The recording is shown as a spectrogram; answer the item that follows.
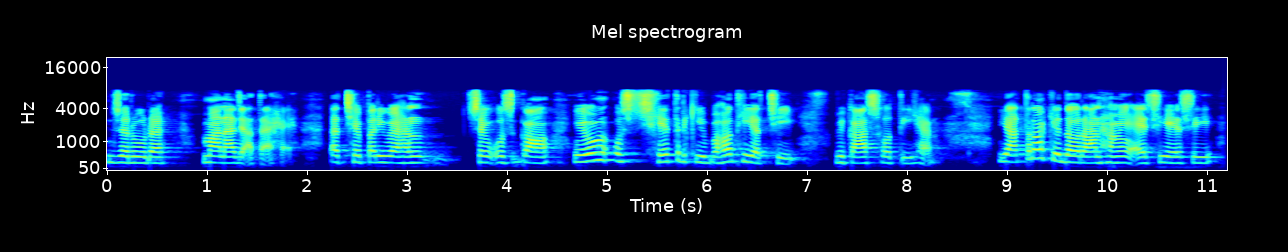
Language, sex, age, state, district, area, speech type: Hindi, male, 18-30, Uttar Pradesh, Sonbhadra, rural, spontaneous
